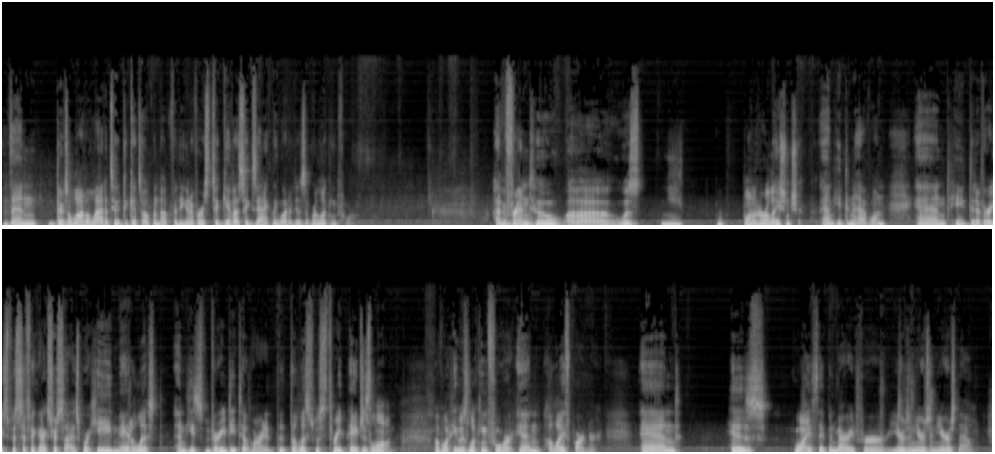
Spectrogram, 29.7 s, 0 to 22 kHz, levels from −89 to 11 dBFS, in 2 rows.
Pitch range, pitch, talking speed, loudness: 100-115 Hz, 105 Hz, 175 wpm, -20 LUFS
